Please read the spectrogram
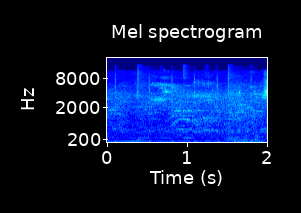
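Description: A basketball dribbled on a hardwood gym floor, with a few knocks, over steady background music.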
